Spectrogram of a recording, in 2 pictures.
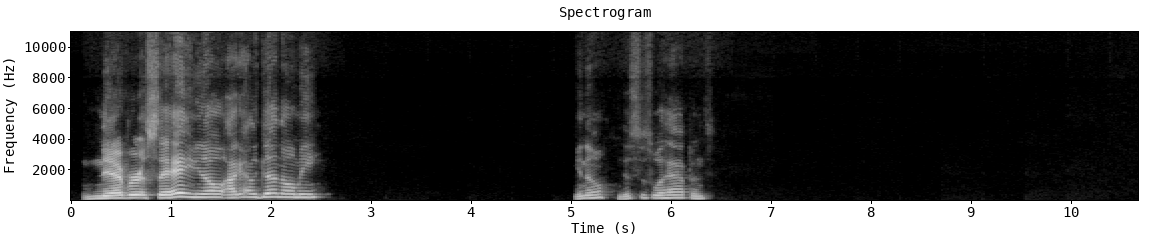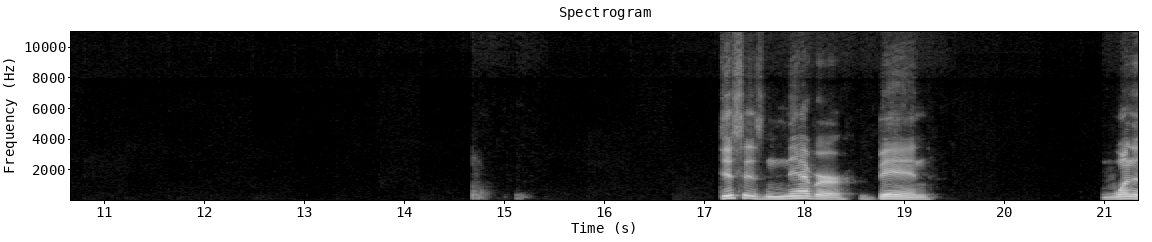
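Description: A man talks calmly and closely into a microphone, in short bursts with long pauses.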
